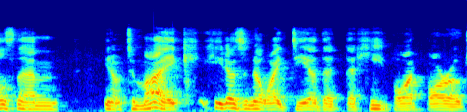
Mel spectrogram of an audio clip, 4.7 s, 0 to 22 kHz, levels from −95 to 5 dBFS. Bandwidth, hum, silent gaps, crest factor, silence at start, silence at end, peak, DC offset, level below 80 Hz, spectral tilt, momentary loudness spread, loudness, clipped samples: 8 kHz; none; none; 16 dB; 0 s; 0 s; -6 dBFS; under 0.1%; -54 dBFS; -7 dB/octave; 9 LU; -23 LUFS; under 0.1%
